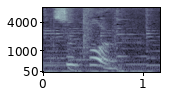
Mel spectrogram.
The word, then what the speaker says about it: suhoor: Kalau teman-teman type in di Oxford gitu atau Cambridge, dia nanti yang muncul adalah suhoor. Oh, tulisannya suhoor. Iya. Iya, The way they Iya, pronounce paham.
